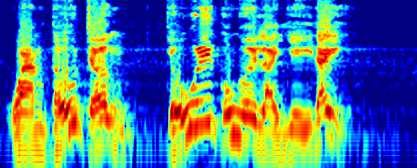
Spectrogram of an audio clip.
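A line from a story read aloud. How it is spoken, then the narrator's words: Loud angry shout. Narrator (Vietnamese): lớn tiếng quát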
